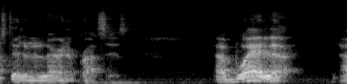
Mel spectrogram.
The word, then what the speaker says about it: abuela: How do you say grandmother in Spanish? In Spanish, that's abuela.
